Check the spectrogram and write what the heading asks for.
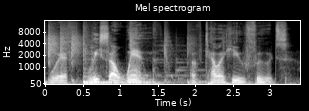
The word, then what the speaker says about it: Lisa Nguyen: Season 2 with Lisa Nguyen of Telehue Foods, right? Yes. Yes. You pronounced it correctly.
